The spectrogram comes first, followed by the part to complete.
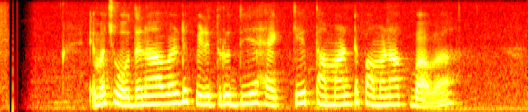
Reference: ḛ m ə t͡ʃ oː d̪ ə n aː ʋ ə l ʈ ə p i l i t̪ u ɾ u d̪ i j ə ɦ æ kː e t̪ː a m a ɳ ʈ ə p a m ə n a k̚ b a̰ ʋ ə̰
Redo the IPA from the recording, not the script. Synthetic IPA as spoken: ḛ m ə t͡ʃ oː d̪ ə n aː ʋ ə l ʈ ə p i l i t̪ u ɾ u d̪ i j ə ɦ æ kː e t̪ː a m a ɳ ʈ ə p a m ə n a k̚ b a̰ ʋ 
